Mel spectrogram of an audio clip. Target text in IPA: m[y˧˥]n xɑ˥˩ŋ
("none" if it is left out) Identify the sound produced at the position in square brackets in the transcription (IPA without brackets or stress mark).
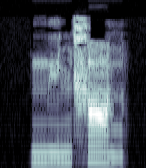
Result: y˧˥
